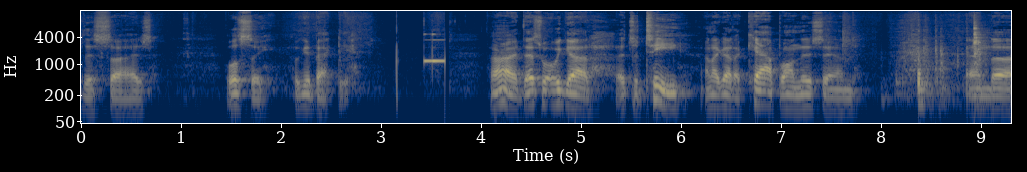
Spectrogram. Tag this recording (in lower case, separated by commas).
inside a small room, speech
